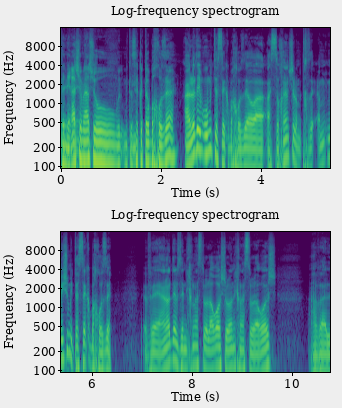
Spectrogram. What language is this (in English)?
Hebrew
